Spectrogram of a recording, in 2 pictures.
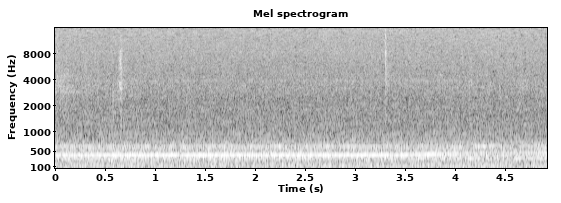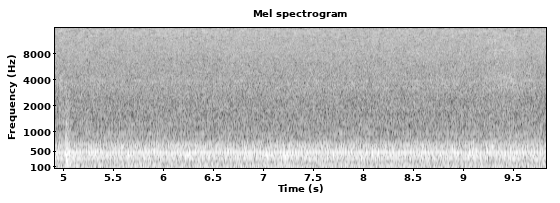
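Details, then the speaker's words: Enermax NeoChanger pump at about 3,500 rpm, microphone held close: steady mid-pitched hum stepping slightly higher over a soft hiss. Pump noise is noticeable but normal. "at this speed the pump noise is definitely a parent you can hear it but if you're not one to really care about acoustics like that it won't bother you but it's definitely noticeable"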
